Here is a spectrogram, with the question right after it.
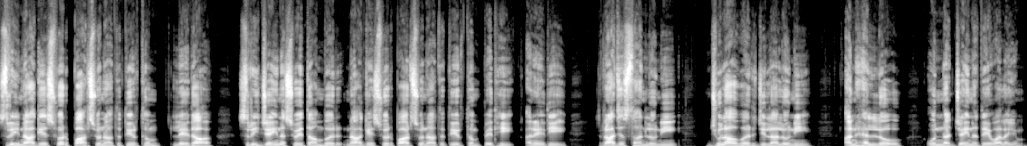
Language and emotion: Telugu, neutral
